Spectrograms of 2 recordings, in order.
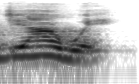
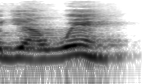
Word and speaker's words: Yahweh: Vimos el nombre propio de Dios, que es Jehová, como lo pronunciamos nosotros en el idioma español. En el idioma hebreo es Yahweh o Yahweh, como dicen algunos.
